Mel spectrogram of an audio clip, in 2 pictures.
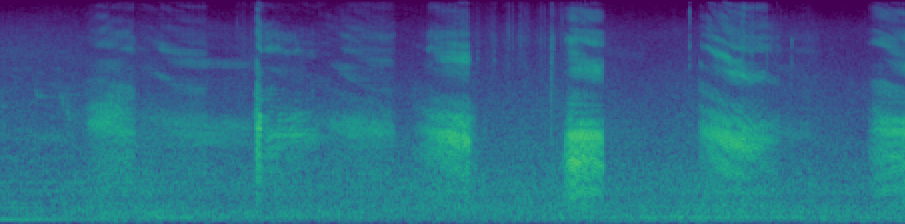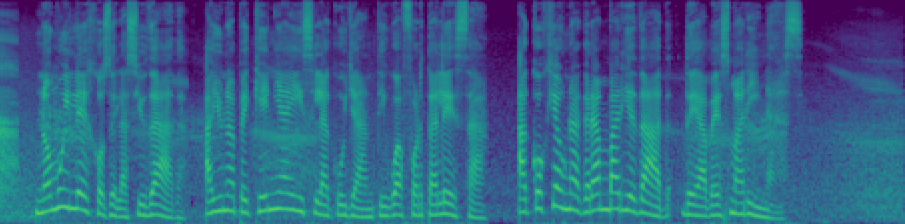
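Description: Seabirds call with harsh, rising and falling croaks.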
